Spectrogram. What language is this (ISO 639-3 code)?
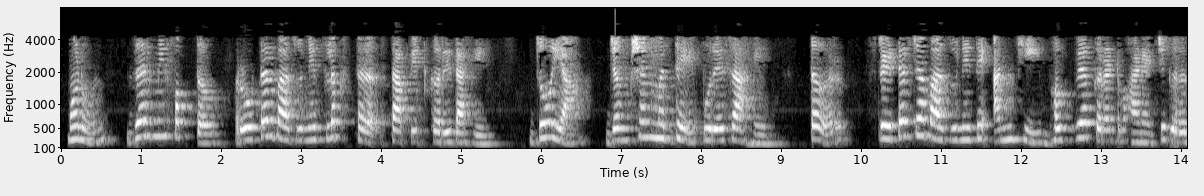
mar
